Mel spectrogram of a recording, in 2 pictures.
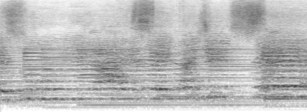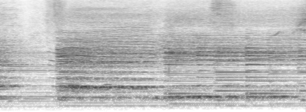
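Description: Children's choir singing a song in held, sustained notes, with a short break between phrases about three and a half seconds in.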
